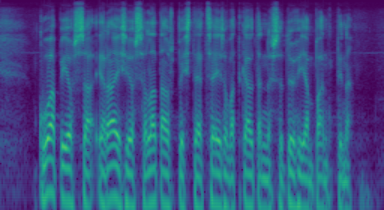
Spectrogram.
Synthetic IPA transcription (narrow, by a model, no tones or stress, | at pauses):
kuɑpio̞sːɑjɑɾɑjsiosːɑlɑt̪ɑuspist̪e̞ːt̪se̞jso̞ʋɑt̪kæɥt̪ænːøsːæt̪yɦjæmpɑnt̪ːinɑ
